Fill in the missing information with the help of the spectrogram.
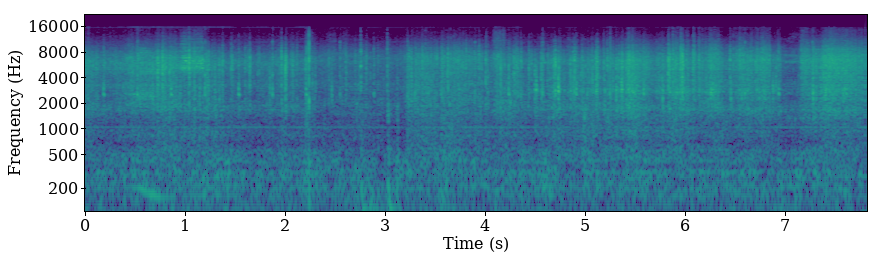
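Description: Storm rain falling: a steady hiss with many small raindrop ticks throughout.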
